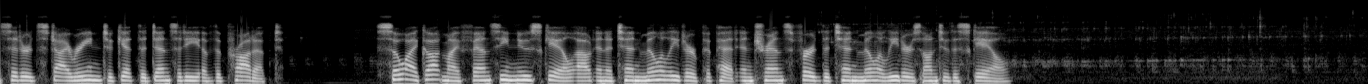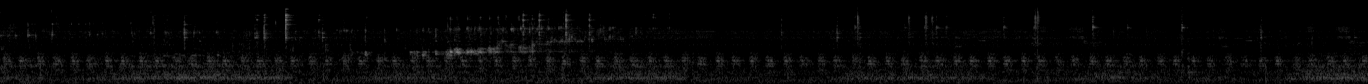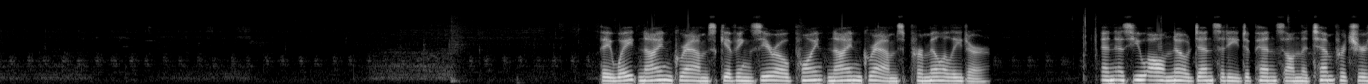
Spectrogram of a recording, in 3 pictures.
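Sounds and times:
liquid trickling into glass: 0:10.1 - 0:14.0, 0:17.8 - 0:19.5.

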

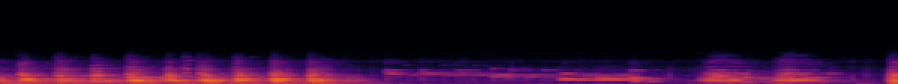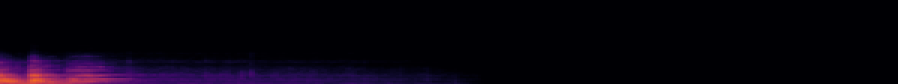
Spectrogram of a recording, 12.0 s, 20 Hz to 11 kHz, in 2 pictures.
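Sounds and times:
jazz dance band on gramophone: 0:00.0 - 0:08.5
record surface hiss: 0:00.0 - 0:09.3.

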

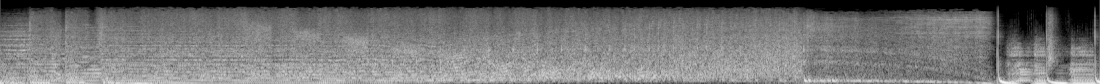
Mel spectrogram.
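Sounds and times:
rushing transition sound effect: 0:00.0 - 0:09.9
electronic music: 0:00.0 - 0:11.0.

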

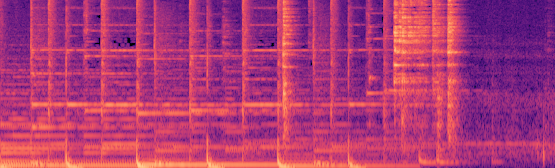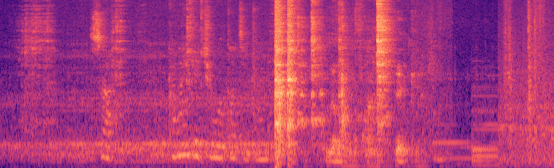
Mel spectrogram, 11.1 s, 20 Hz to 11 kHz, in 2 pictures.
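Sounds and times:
china and cutlery clinking: 0:02.8 - 0:04.7, 0:08.3 - 0:09.8.

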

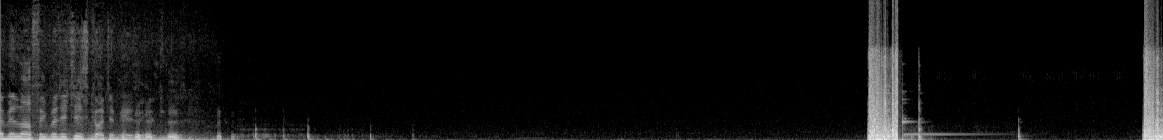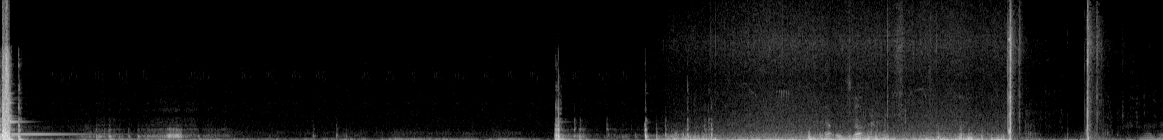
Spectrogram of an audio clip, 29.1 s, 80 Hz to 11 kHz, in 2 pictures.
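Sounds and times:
loud shotgun shots: 0:10.8 - 0:11.6, 0:14.3 - 0:15.1, 0:27.1 - 0:27.4, 0:28.1 - 0:28.4.

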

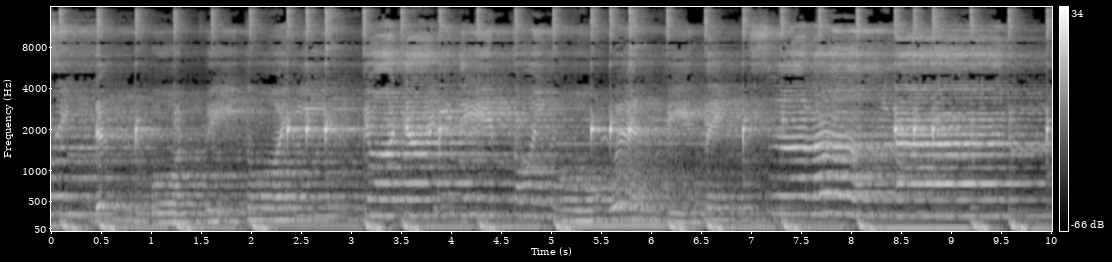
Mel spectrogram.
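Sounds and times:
heavy bass thumps: 0:00.0 - 0:10.0.

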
